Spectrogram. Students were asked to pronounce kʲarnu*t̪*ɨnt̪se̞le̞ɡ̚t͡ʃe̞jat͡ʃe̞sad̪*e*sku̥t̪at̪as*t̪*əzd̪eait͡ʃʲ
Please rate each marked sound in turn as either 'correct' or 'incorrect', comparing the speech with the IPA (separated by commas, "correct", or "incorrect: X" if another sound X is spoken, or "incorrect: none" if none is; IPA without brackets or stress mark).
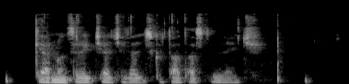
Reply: incorrect: none, incorrect: i, correct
